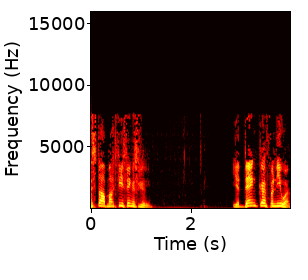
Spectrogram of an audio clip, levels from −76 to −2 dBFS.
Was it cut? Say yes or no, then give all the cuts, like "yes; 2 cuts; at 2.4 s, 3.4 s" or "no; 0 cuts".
no; 0 cuts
